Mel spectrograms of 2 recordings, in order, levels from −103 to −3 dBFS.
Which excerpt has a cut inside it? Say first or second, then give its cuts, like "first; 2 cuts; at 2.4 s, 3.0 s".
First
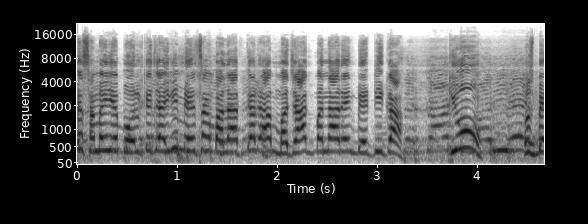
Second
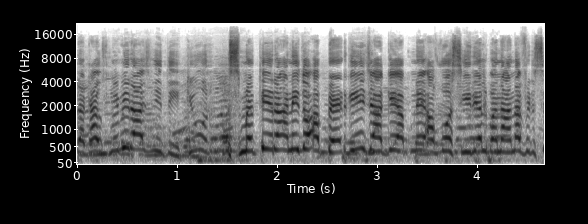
second; 1 cut; at 1.2 s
